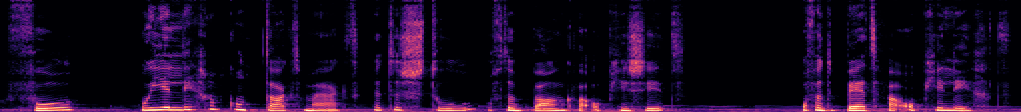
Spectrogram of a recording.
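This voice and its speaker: A woman leads a guided visualization, speaking slowly and soothingly at a medium pitch. Background music accompanies her calm narration.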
